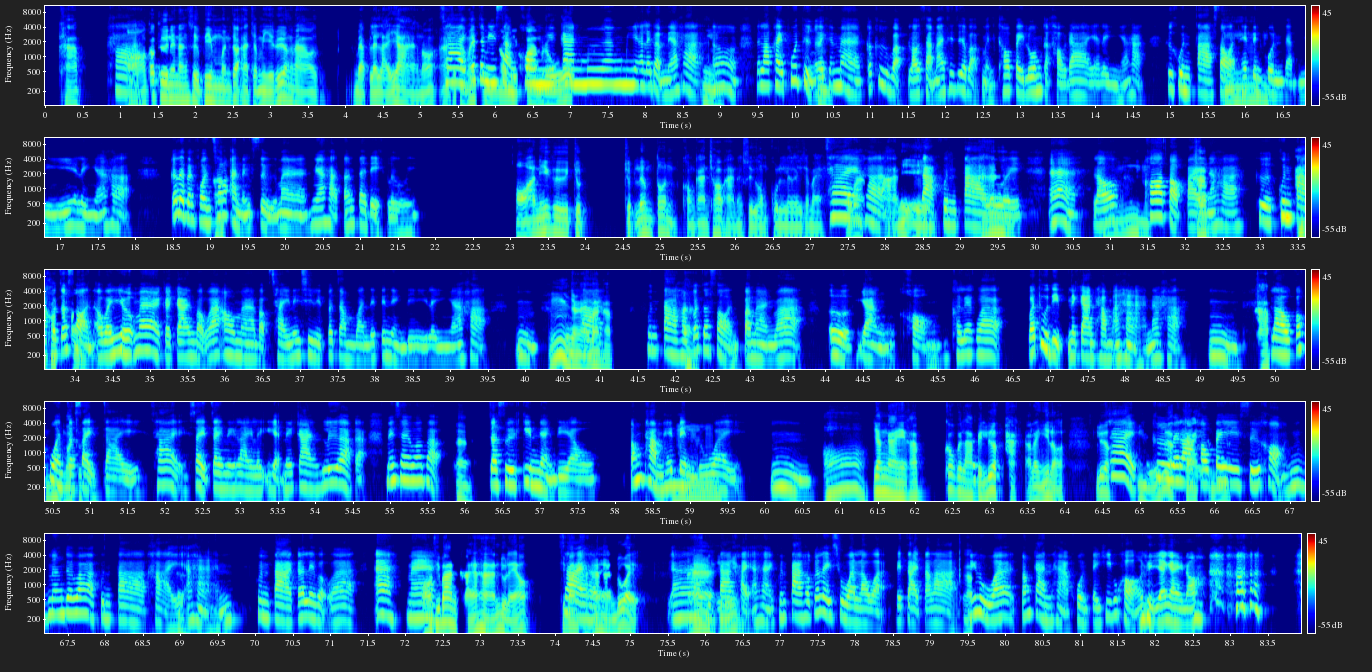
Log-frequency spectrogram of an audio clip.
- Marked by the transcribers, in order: tapping; other background noise; chuckle
- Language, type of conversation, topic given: Thai, podcast, การใช้ชีวิตอยู่กับปู่ย่าตายายส่งผลต่อคุณอย่างไร?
